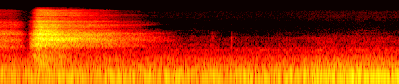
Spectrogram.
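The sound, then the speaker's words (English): A single deep breath, drawn in through the nose and released during a guided meditation, comes as a soft breathy rush that peaks early and fades over about a second into near silence. “take one deep breath in through the nose and then drop the breath”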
